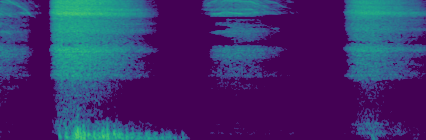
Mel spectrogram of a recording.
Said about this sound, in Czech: Pomalu začněte dýchání. Nádech a výdech nosem. Dýcháme nosem.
